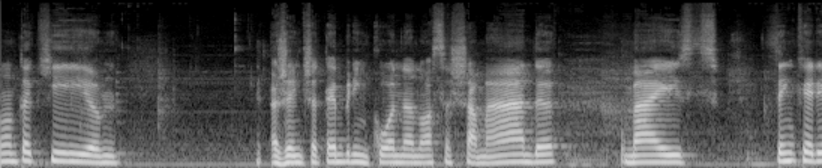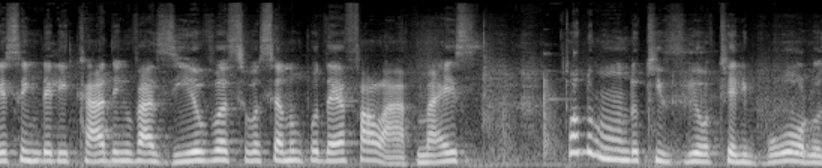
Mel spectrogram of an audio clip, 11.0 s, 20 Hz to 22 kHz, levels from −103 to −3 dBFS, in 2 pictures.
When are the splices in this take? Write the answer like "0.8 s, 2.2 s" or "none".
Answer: none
